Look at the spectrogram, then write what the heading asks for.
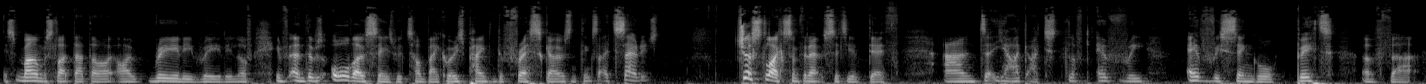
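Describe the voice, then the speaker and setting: A man's voice: mid-range voice, a little fast, fairly bright tone. A man hosting a podcast review chat, enthusiastic and pulling his co-hosts in with tag questions. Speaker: podcast host. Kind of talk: casual review discussion.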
